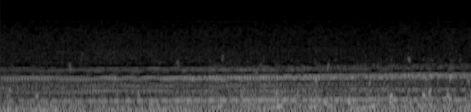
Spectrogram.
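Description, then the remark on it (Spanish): An eerie, drawn-out moaning lament hangs steadily in the air in an underground tunnel, a loud continuous wail with layered tones that echo through the long enclosed passage, with no voices present. “Periódicamente me detengo para escuchar el lamento.”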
